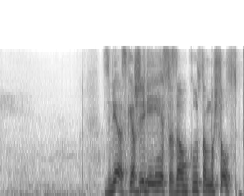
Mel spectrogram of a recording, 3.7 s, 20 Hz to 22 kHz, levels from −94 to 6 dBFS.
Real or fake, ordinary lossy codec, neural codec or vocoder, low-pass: fake; none; codec, 16 kHz, 1 kbps, X-Codec, HuBERT features, trained on general audio; none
